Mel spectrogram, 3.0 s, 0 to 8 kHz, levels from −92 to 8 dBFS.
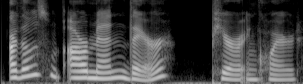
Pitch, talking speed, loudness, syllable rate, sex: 220 Hz, 140 wpm, -20 LUFS, 5.6 syllables/s, female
